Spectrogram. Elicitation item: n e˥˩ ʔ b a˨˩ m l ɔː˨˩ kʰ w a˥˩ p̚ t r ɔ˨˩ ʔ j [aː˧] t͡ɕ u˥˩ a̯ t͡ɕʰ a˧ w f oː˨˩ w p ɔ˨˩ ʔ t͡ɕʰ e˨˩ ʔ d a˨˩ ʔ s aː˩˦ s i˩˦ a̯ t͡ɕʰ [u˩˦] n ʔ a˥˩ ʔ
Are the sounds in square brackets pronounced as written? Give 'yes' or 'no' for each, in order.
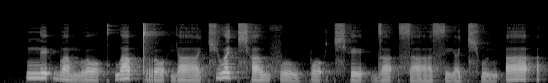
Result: no, yes

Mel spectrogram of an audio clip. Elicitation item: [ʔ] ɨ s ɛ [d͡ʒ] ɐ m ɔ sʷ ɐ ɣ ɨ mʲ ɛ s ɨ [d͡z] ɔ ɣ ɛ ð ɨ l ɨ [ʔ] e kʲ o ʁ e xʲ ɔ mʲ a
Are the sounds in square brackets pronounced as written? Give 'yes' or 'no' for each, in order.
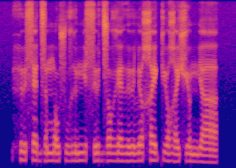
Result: no, no, yes, no

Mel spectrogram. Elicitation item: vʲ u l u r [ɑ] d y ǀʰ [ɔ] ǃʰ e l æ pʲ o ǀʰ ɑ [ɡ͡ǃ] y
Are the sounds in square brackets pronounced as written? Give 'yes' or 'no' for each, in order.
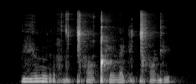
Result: no, no, no

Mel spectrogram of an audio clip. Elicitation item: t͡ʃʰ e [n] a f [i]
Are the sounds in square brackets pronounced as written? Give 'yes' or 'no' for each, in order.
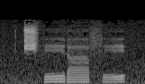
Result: no, no

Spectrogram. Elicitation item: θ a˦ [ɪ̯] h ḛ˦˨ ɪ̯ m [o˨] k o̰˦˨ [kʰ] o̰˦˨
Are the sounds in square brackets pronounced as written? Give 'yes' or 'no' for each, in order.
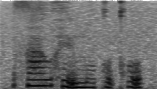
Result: no, yes, yes

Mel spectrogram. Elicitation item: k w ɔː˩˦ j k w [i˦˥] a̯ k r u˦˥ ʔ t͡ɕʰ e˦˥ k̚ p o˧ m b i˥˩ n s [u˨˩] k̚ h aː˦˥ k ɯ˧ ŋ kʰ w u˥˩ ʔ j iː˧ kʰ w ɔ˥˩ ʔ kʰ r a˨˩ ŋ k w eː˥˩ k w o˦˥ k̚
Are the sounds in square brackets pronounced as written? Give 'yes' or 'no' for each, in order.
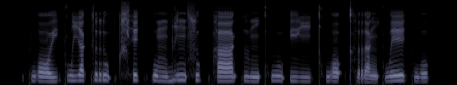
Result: yes, no

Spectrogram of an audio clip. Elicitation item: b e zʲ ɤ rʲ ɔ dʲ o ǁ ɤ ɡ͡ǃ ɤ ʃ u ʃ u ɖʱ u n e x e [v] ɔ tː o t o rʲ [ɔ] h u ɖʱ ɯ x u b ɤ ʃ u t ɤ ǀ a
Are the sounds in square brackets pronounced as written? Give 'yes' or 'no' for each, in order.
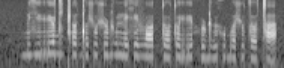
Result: yes, yes

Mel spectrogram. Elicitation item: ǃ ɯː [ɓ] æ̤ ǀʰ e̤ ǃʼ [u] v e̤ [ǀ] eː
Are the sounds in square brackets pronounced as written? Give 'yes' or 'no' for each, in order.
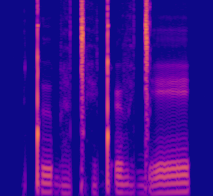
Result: no, no, no

